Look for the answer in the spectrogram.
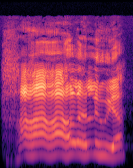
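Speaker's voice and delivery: drawn-out demonstration hallelujah; slow, mock church shout; Pentecostal exclamation. Shown as a demonstration. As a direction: stretch it out like a revival preacher. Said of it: "Another Pentecostal wrapping".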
